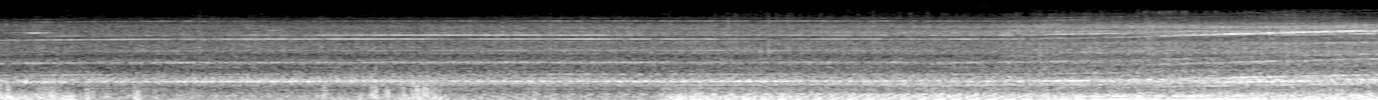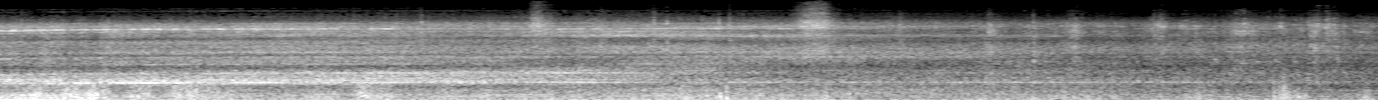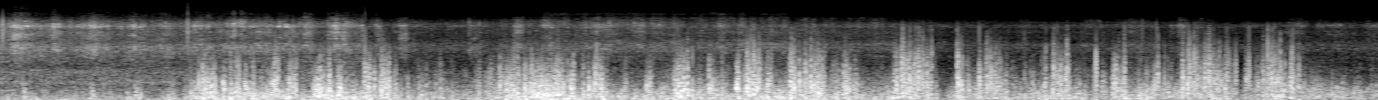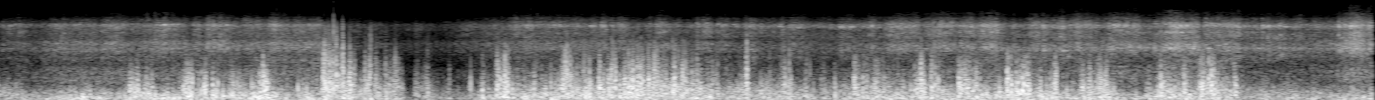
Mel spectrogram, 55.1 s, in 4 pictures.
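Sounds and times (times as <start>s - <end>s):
mechanical whine: 0.0s - 31.7s
locomotive engine rumble: 0.0s - 55.0s.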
